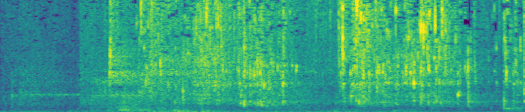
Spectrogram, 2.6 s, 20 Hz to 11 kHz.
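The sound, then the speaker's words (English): Liquid pours as about 70 ml of coriander distillate is added to a gin bottle, a continuous trickling and splashing fill with small drips, steady and fairly soft throughout, with no talking. “So that's our coriander there. So we're going to add another 70 mils, so about 10% of the overall liquid in the bottle.”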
